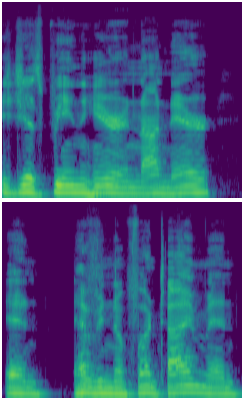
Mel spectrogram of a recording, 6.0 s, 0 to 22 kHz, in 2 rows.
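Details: 40-year-old man with severe traumatic brain injury from a car accident at age 19, affecting thinking, processing time and speaking speed; had to relearn talking and has had speech therapy; acquired speech impairment after traumatic brain injury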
